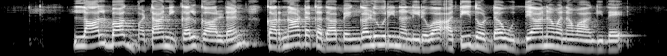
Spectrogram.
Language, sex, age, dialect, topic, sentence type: Kannada, female, 41-45, Mysore Kannada, agriculture, statement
